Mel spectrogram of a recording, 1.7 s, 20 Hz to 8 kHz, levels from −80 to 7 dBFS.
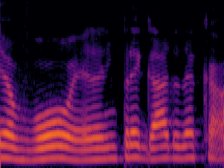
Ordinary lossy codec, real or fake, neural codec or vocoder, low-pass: none; fake; codec, 16 kHz, 16 kbps, FunCodec, trained on LibriTTS, 50 frames a second; none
